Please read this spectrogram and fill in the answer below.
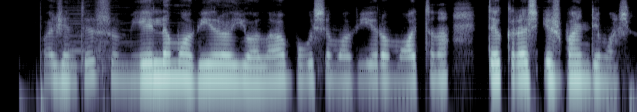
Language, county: Lithuanian, Telšiai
